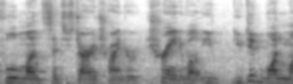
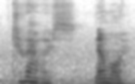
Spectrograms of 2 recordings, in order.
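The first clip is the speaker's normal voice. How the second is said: confiding, voiced stage whisper. Voicing a character who grabs someone leaving, half-whispering in his ear. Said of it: "whispers in your ear".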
